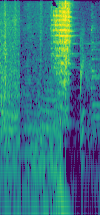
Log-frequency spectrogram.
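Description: A short, bright metallic ringing 'shing' about a second in, like a sword drawn from its sheath, over background music.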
